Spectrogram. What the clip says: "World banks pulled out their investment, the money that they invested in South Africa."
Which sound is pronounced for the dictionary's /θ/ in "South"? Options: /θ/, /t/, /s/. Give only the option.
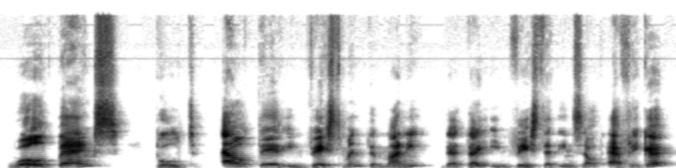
/θ/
